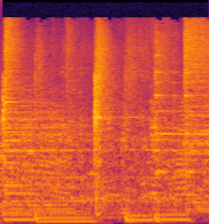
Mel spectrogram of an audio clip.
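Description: Background music with a bass line and a steady drum beat, a drum hit about once a second.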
